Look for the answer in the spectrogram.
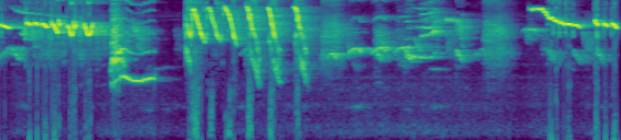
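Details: Orange-headed thrush (Geokichla citrina), a recording used to prompt a captive bird to sing: varied high whistled phrases, rapid trilled notes and sharp downward-sweeping strokes, broken by a brief silence after the first second.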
